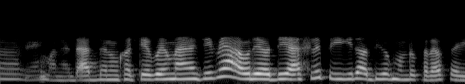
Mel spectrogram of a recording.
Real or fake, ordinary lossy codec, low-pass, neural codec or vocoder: fake; none; 3.6 kHz; codec, 16 kHz, about 1 kbps, DyCAST, with the encoder's durations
